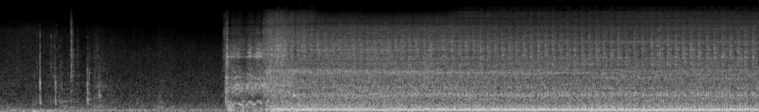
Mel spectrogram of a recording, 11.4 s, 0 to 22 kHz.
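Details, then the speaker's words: 1963 Pontiac Catalina 389 hardtop, not run in 12 years, cold windy day, first runs: cranks, catches, fast uneven idle climbing on its own without throttle; revs surge; owner suspects fuel pump, also a stuck needle and seat and vented fuel line. "Why did you rev up like that, huh?"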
